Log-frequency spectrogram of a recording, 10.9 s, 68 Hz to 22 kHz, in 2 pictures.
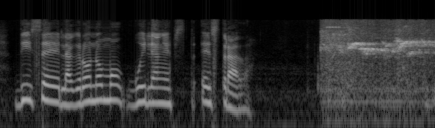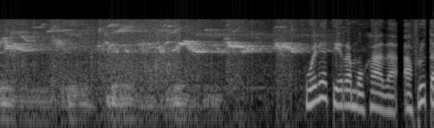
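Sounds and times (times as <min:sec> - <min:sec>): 
speech: 0:00.2 - 0:03.2, 0:05.4 - 0:05.8, 0:09.3 - 0:10.8
many birds chirping and trilling outdoors: 0:04.0 - 0:10.2.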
